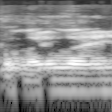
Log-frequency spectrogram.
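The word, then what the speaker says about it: Faalele: Daniel Falele, is that how you say his name, out of Minnesota? Falele, yeah.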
